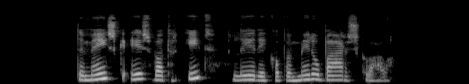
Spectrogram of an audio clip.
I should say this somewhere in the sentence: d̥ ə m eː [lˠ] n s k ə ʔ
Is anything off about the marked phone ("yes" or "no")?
yes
